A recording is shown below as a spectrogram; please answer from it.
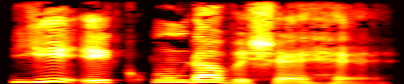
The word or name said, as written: ऊँड़ा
